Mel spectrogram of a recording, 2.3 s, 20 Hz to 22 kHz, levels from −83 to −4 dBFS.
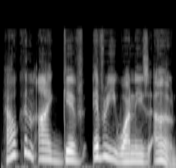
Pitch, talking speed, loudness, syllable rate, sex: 170 Hz, 205 wpm, -18 LUFS, 5.0 syllables/s, male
